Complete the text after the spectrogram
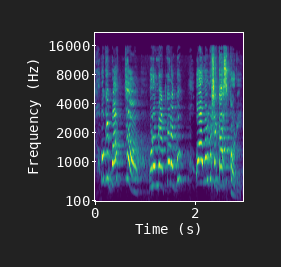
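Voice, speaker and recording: In a put-on character voice, a woman sounds squeaky and extremely high-pitched. She talks at a fairly quick pace with ordinary pitch variation. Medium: short film. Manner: condescending.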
